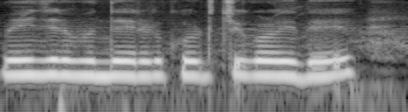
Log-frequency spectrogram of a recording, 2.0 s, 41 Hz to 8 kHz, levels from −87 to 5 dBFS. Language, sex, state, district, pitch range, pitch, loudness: Kannada, female, Karnataka, Bidar, 225-235 Hz, 225 Hz, -11 LUFS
